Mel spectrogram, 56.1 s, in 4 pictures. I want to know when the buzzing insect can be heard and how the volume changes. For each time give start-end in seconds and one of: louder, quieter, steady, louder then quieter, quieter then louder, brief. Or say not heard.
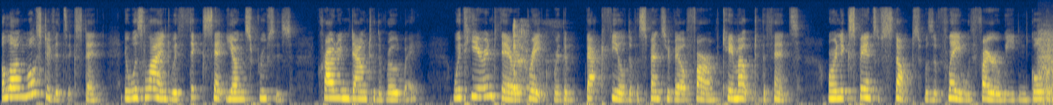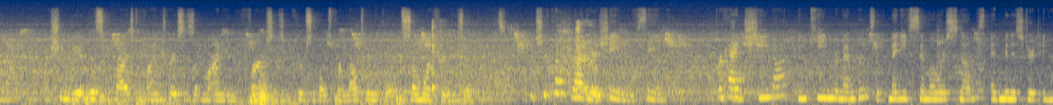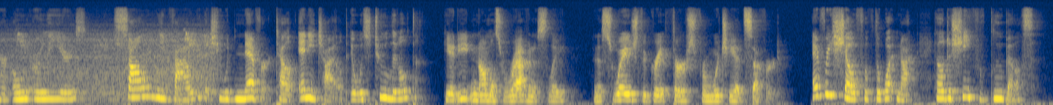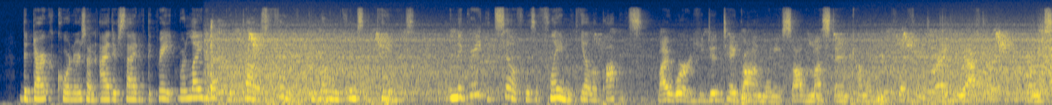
13.8-30.9 quieter
44.8-56.1 quieter then louder.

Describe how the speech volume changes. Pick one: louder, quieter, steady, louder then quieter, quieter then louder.
steady.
